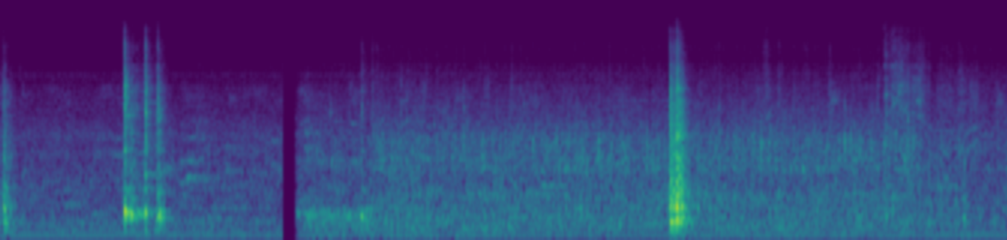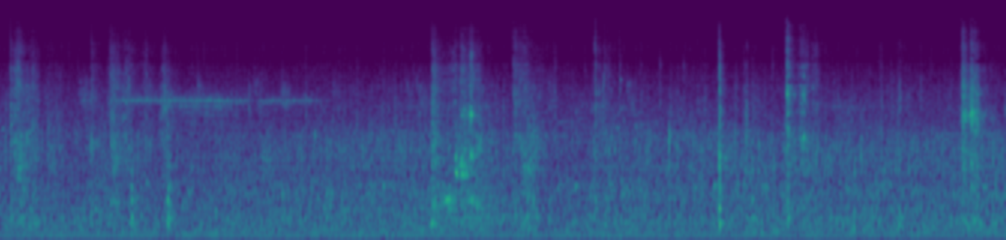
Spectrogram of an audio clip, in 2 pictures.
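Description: Metal spatula clanking and scraping against a metal kadai as a thick vegetable khichuri is stirred: a number of separate knocks, the loudest about a third of the way in, over a steady low hiss of the pot cooking on the stove.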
